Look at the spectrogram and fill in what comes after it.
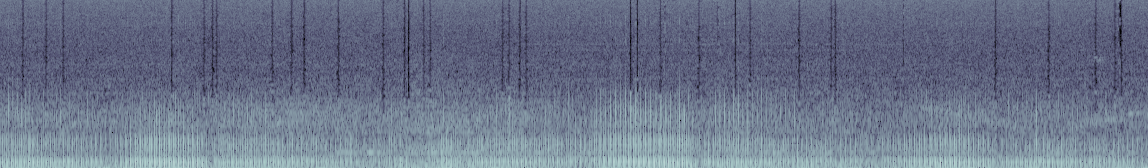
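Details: A cat purrs in a low, rhythmic rumble, louder on alternate breaths roughly every one and a half to two seconds, continuing throughout with faint clicks.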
